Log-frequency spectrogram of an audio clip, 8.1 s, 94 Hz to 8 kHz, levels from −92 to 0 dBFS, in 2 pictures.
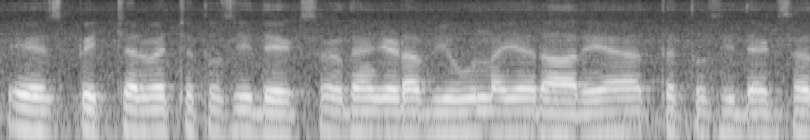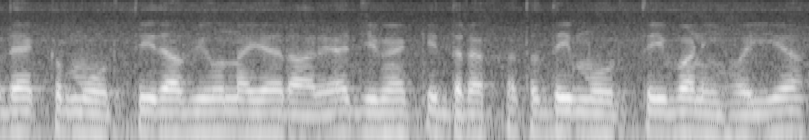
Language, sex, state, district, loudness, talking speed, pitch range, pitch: Punjabi, male, Punjab, Kapurthala, -16 LUFS, 230 wpm, 115-120 Hz, 120 Hz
